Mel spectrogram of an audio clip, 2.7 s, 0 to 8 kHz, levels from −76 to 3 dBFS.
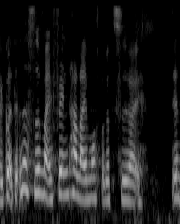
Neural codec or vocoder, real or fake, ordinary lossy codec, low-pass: vocoder, 44.1 kHz, 128 mel bands every 256 samples, BigVGAN v2; fake; none; 7.2 kHz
